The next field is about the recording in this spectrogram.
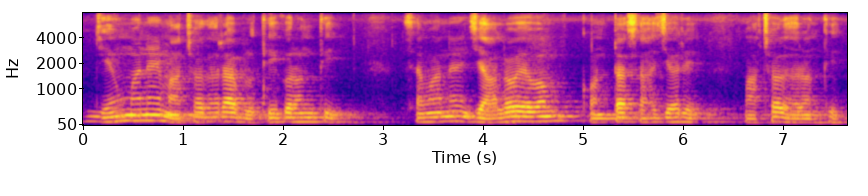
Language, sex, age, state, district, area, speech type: Odia, male, 60+, Odisha, Boudh, rural, spontaneous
